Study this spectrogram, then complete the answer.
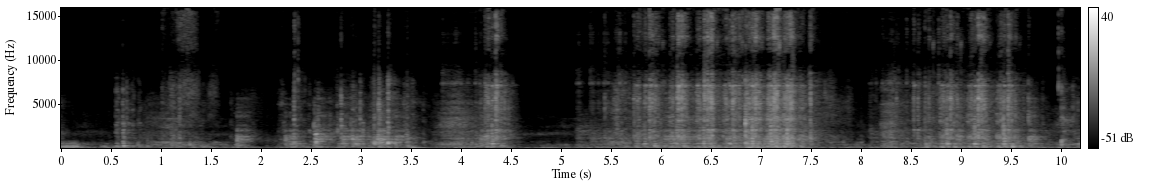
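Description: Sewing machine back stitching along the seam of a bucket bag, a loud continuous mechanical whir with brief pauses and changes in pace as the stitching reverses and runs on.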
